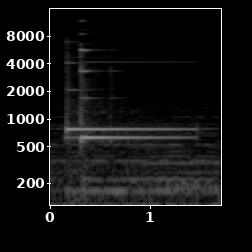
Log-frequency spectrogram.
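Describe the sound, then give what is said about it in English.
A doorbell at the front door of a house, rung by Reverend Jones, chimes twice in quick succession, its bright ringing tones sustaining and slowly fading over about a second, with no one speaking. “Her breath hitched when he rang the doorbell.”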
